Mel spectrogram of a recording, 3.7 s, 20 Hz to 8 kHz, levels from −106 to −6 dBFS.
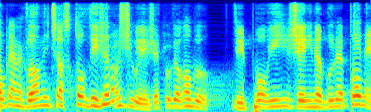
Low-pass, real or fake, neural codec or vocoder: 7.2 kHz; fake; codec, 16 kHz, 0.5 kbps, FreqCodec, larger model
